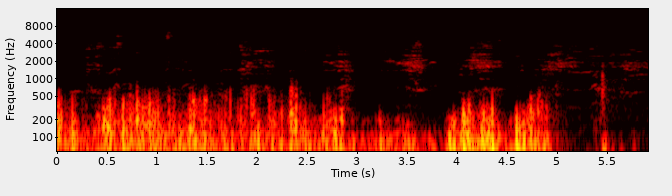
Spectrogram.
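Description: Geese and other fowl honk and call repeatedly at Wakodahatchee Wetlands, a loud, near flock cluttering the whole stretch before fading toward the end, with a voice talking faintly underneath.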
